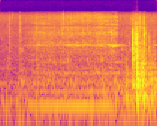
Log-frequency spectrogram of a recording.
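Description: Electric potter's wheel motor humming steadily for about a second, then stopping, followed by a short loud thud near the end as the freshly thrown pot is worked free at its base.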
